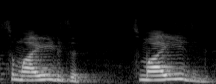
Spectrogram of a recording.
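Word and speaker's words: surmised: पे आई, आई स्माइड्स, आर तो साइलेंट नहीं बोला जाएगा, स्माइज्ड, आई स्माइज्ड, यहाँ आई फर्स्ट स्माइज्ड, मैंने पहली दफ़ा देखा।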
